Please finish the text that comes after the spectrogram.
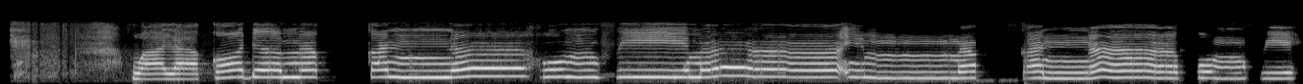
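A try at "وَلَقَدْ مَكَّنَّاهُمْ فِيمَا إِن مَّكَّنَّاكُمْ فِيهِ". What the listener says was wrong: Pih panjang. Pih panjang ya. Kan ada disukun jadi. Walaqad makkannahum fi ma'im makkannakum fi.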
